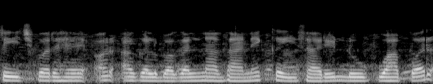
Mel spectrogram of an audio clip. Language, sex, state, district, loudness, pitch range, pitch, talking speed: Hindi, female, Uttar Pradesh, Jyotiba Phule Nagar, -16 LUFS, 170-180 Hz, 175 Hz, 165 wpm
